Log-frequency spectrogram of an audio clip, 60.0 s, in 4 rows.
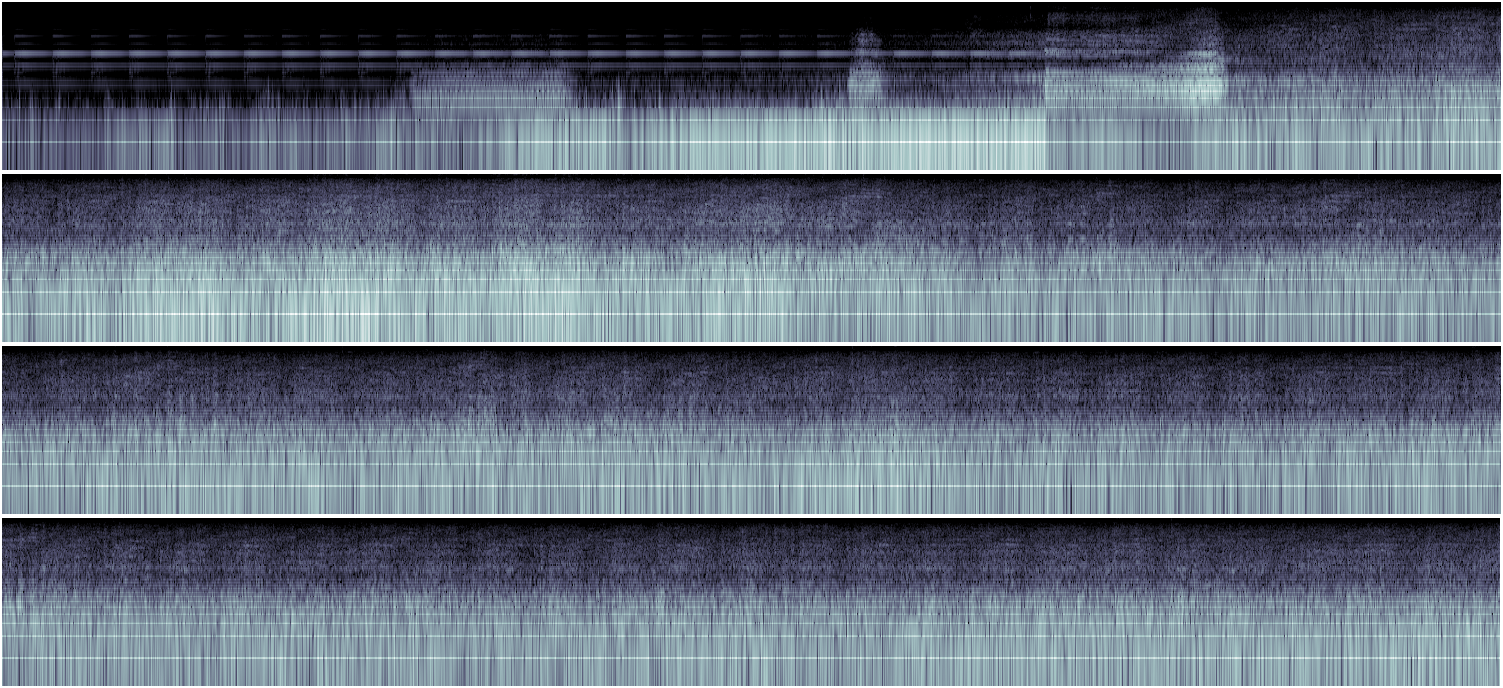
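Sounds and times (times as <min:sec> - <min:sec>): freight train wheels rumbling: 0:00.0 - 0:59.9
wheels clacking over rail joints: 0:12.6 - 0:59.9.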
